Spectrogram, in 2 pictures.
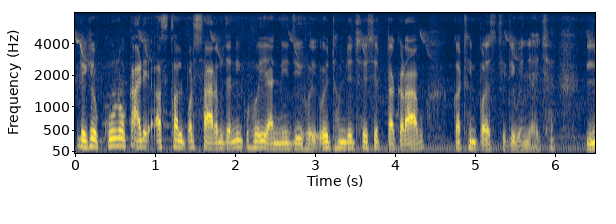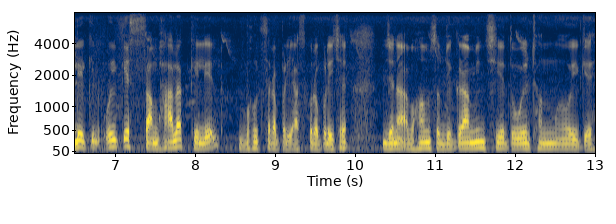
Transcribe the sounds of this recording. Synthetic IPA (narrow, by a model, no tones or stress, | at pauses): d̪ekʰiokonoka̰ɽeʔəst̪ʰəlpəɾsaɾbəd͡ʒənikɦojjanid͡ʒiɦojʔo̰iʈʰəmd͡ʒet͡ʃʰɛseʈəkɽab | kəʈʰinpəɾist̪ʰit̪ibənd͡ʒa̰jt͡ʃʰɛ | lekino̰ɦikesəmbʱaləkːelel | bəɦut̪saɾapɾijaskəɾɔpəɽɛt͡ʃʰɛd͡ʒena̰bɦəmsəbd͡ʒeɡɾamint͡ʃʰijɛt̪ɔoiʈʰəmeoɦike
